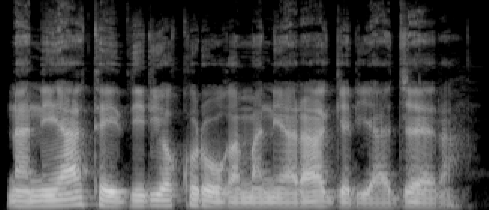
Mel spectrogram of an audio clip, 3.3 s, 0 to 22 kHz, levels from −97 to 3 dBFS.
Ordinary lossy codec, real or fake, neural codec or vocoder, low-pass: none; real; none; none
